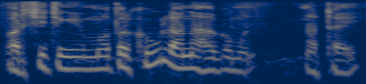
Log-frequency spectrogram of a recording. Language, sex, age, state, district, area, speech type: Bodo, male, 45-60, Assam, Baksa, urban, spontaneous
